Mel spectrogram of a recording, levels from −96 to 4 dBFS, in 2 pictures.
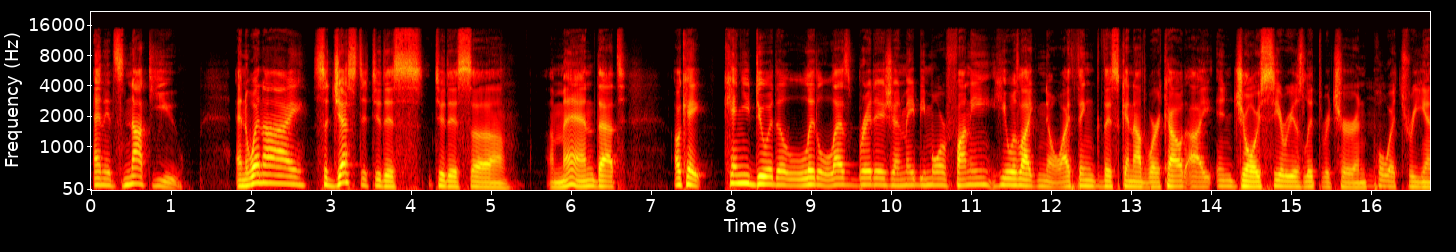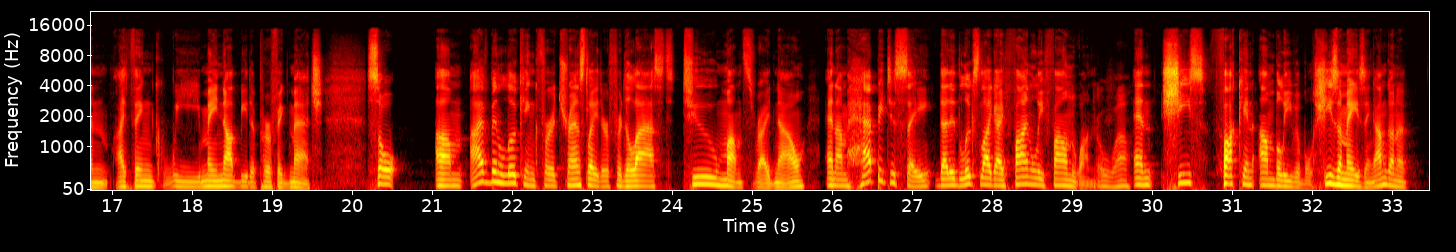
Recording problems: none

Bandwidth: 14.5 kHz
